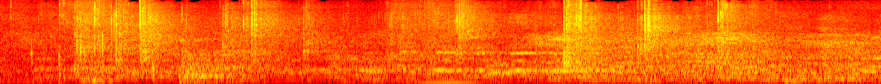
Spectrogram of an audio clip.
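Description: Plastic water bottle crinkling and crackling as it is twisted tight to build up pressure, with many irregular sharp crackles and no pop.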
